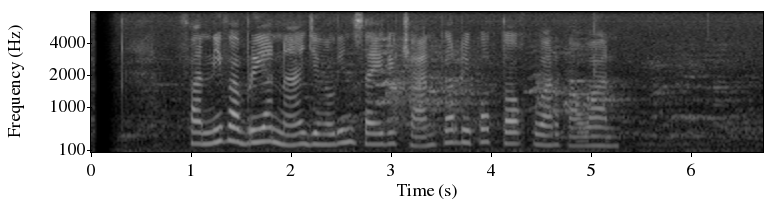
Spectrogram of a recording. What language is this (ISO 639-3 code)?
sun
